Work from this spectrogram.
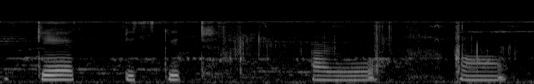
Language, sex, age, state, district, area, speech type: Assamese, female, 30-45, Assam, Nagaon, rural, spontaneous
